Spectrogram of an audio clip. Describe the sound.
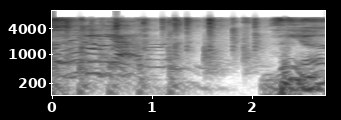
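A church audience claps together in a brief burst of applause as praise to God, many hands striking at once, with a murmur of voices mixed underneath and a low rumble near the end.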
